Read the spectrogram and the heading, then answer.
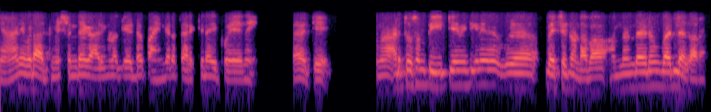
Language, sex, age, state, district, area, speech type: Malayalam, male, 18-30, Kerala, Idukki, urban, conversation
